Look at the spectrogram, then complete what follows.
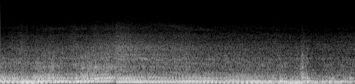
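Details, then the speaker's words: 2003 Subaru WRX wagon revved after all four coil packs were replaced to fix misfires on all four cylinders, with no codes found: quick blips rise and fall cleanly with an even exhaust note and no stumbles; misfire fixed, normal revving. "yep I think we are all good we are finally good no more misfire guys we are done with the misfire life"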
